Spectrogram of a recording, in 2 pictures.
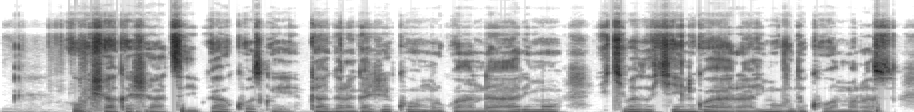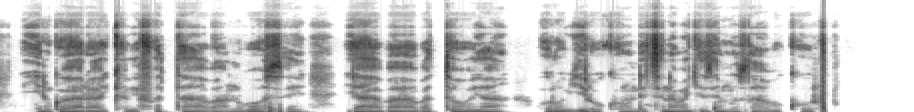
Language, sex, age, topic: Kinyarwanda, male, 18-24, health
